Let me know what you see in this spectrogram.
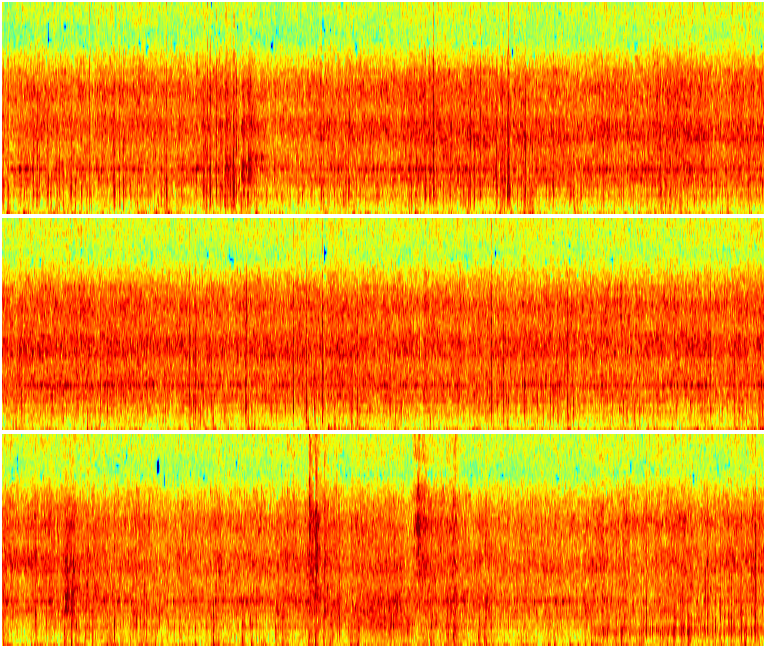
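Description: Karnavati Express passenger train running at speed, heard from an open coach doorway: a steady rumble and rattle of wheels on the rails, with irregular sharp clicks and clacks through the station trackwork and a thin steady high tone.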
